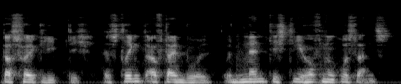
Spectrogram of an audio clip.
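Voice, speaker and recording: A man voicing a pious older aunt of the royal family who urges and consoles with earnest firmness, in a husky voice. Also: on the low side, moderate pace. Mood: consoling.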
